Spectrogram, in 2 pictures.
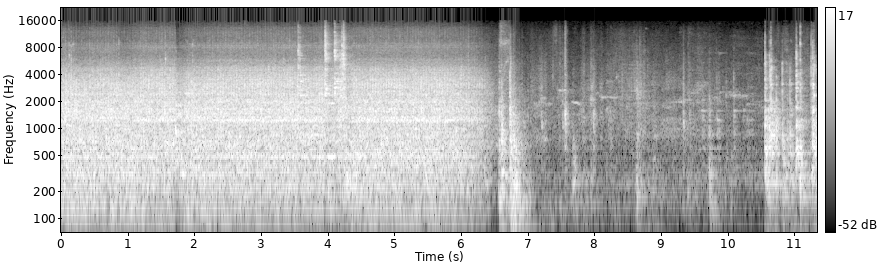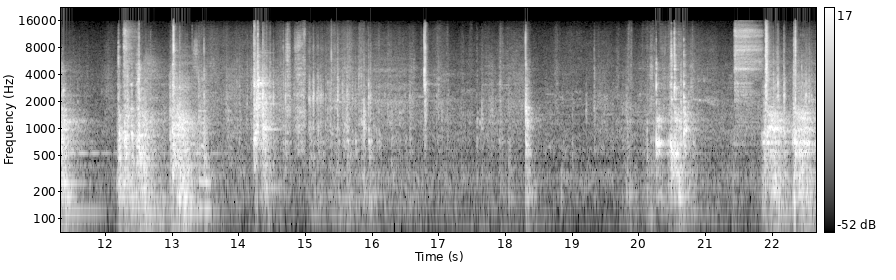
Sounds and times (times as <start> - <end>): Speech: 13.2 - 13.7.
